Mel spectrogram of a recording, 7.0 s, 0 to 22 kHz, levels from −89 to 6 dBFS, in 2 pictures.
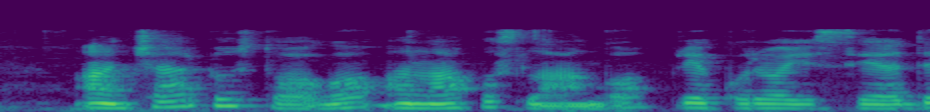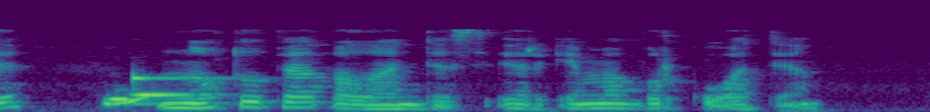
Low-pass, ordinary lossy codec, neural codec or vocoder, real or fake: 7.2 kHz; AAC, 64 kbps; none; real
